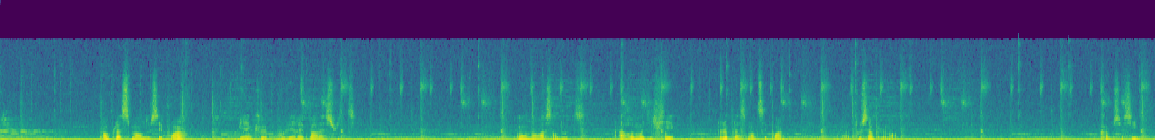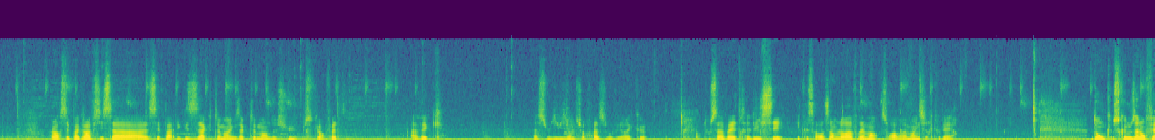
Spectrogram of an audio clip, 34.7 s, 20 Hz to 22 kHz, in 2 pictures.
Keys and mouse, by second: 2.0-3.7 drag, 5.0-8.3 drag, 8.3-9.3 right drag, 10.1-12.0 drag, 15.1-18.4 drag, 19.1 click, 27.1 right click, 29.5 a.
